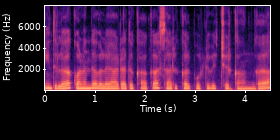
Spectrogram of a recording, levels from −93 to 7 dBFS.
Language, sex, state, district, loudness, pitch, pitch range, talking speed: Tamil, female, Tamil Nadu, Nilgiris, -16 LUFS, 200 Hz, 195-205 Hz, 80 wpm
